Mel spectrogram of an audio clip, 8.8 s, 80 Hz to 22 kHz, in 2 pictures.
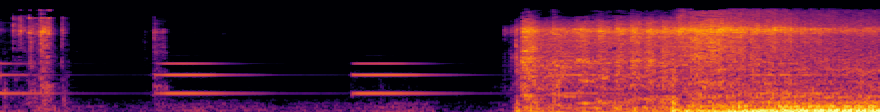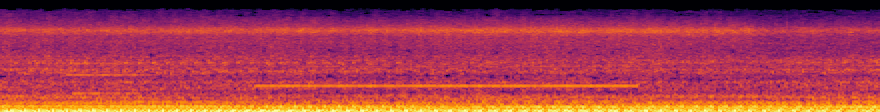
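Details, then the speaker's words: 1998 Ford F-150 with the 5.4L Triton V8, after repairing a vacuum leak (replaced elbows and hose) that caused rough idle and stalling at stops: warning chimes, a quick start and a steady, even idle with no hunting. Sounds fixed, though the check engine light is still on. "[Music] [Music] that's pretty good and it sounds great"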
